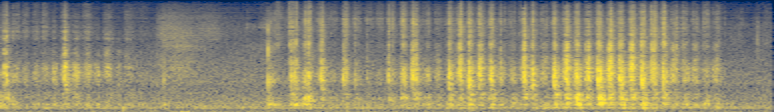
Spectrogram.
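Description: A wooden stylus scratches the black coating off a scratch-art page in a spiral book resting on a table, working around a dragon's wing. Quick, dry, rasping strokes come in uneven bursts of about three per second, bright and papery with almost no low end, with a quieter pause before the scratching picks up again.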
